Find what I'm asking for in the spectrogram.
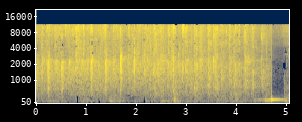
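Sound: round of applause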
